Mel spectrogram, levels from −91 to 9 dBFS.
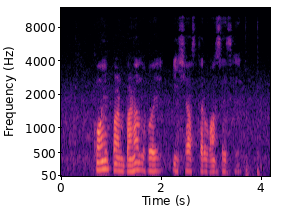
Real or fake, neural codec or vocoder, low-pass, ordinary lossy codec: fake; vocoder, 22.05 kHz, 80 mel bands, Vocos; 9.9 kHz; Opus, 64 kbps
